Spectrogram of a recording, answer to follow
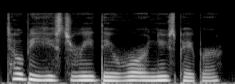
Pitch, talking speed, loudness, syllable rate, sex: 190 Hz, 180 wpm, -13 LUFS, 5.4 syllables/s, female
